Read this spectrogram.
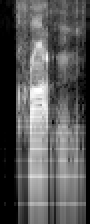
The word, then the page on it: croton: American English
